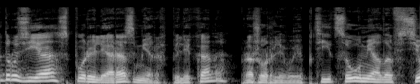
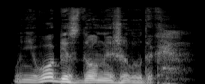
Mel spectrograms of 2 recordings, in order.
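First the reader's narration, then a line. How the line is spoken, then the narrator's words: Sigh. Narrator (Russian): вздохнул маг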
